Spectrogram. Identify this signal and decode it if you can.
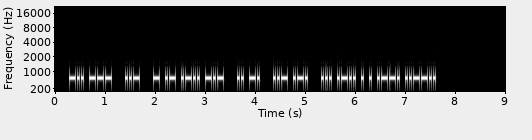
Morse code, heard as a keyed tone, about 30 wpm, 700 Hz. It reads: DO U TALK IN UR SLEEP?
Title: Sentences from Top 500 Words and Abbreviations 30wpm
